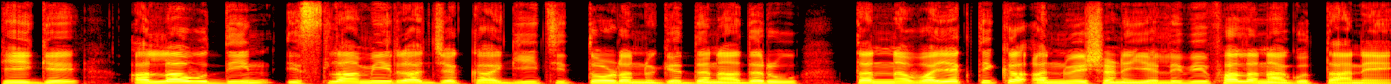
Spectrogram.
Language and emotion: Kannada, neutral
